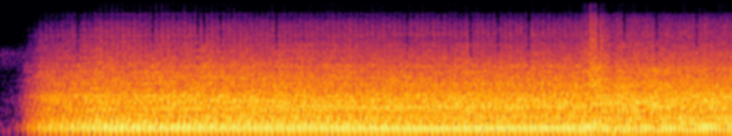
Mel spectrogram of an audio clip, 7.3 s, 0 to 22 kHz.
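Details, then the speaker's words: MTD mower, Briggs & Stratton Intek 17.5 hp, after carburetor replacement: starts and settles into low steady even idle, no hunting or misfire, no fuel leaking past needle seat; normal idle. "it's running a lot better he'll actually idle head a low rpm we're all smoothly and it's not leaking by the needle at all on the old seat"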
